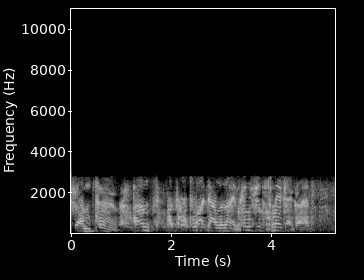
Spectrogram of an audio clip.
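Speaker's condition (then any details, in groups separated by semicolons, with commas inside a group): Mouth surgeries; multiple mouth surgeries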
